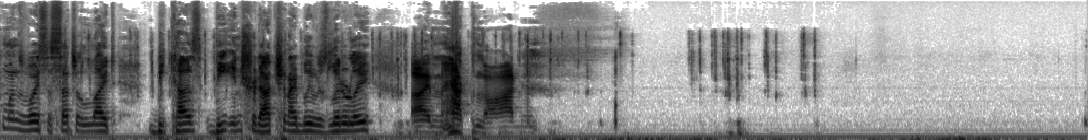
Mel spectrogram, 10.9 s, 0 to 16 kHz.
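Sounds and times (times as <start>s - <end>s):
steady low electrical hum: 0.0s - 10.8s
speech: 0.1s - 5.5s
faint computer keyboard typing: 0.6s - 8.2s.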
